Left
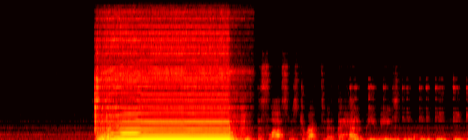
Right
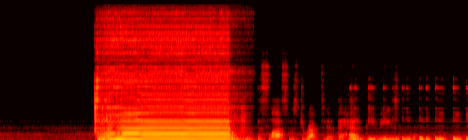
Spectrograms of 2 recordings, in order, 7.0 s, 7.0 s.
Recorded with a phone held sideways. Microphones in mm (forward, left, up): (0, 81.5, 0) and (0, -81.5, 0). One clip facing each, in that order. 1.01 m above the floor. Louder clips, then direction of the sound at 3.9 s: Even; 10° right (ahead or behind).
